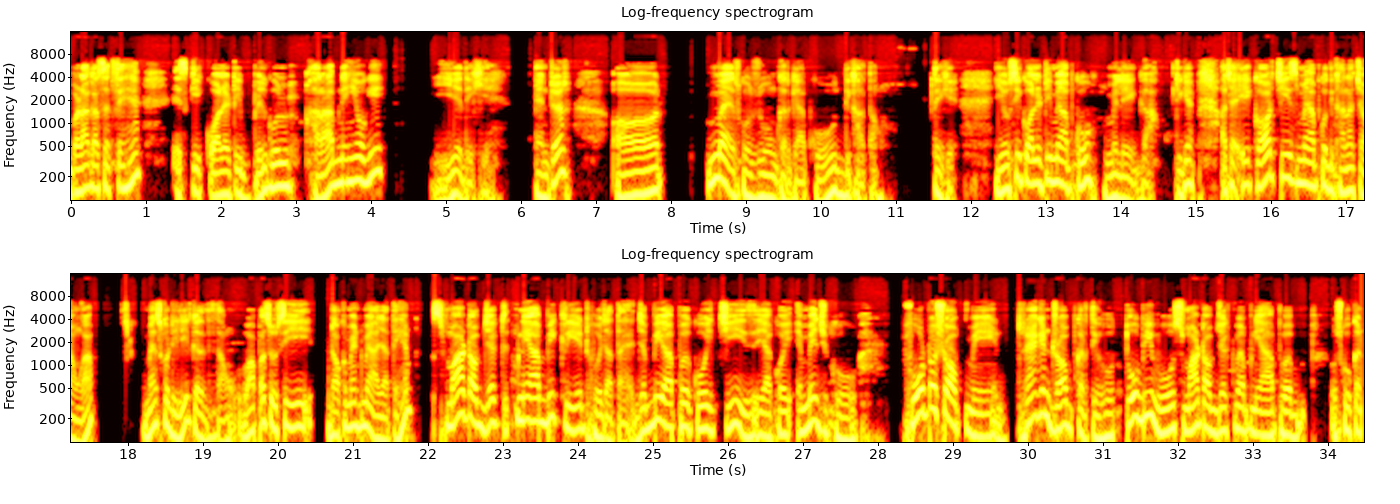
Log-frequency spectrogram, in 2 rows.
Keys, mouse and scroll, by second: 0.2 click, 0.3 shift+click, 5.4 Return, 7.7 scroll up 2, 8.7 alt+scroll up 1, 10.4 alt+scroll up 1, 11.6 scroll down 2, 17.5 Delete, 18.9 click.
